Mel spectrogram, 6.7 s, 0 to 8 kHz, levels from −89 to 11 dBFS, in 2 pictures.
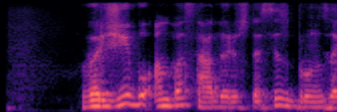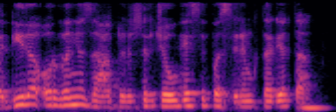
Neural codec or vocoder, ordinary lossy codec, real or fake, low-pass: autoencoder, 48 kHz, 32 numbers a frame, DAC-VAE, trained on Japanese speech; AAC, 32 kbps; fake; 7.2 kHz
